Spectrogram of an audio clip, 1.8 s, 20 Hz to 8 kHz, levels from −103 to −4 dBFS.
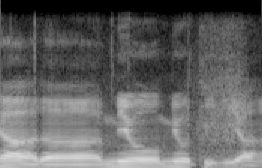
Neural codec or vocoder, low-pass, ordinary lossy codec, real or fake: none; 7.2 kHz; none; real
